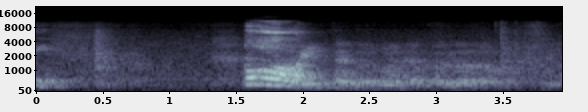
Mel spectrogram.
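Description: A grey parrot talks in speech-like mimicry, with one louder, harsher exclamation in the middle, in a quiet indoor room.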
